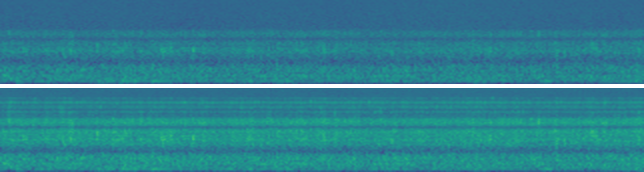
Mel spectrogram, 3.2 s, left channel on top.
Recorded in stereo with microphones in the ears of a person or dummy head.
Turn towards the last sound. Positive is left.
turn(degrees=-45)  # may be behind; listen again after turning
